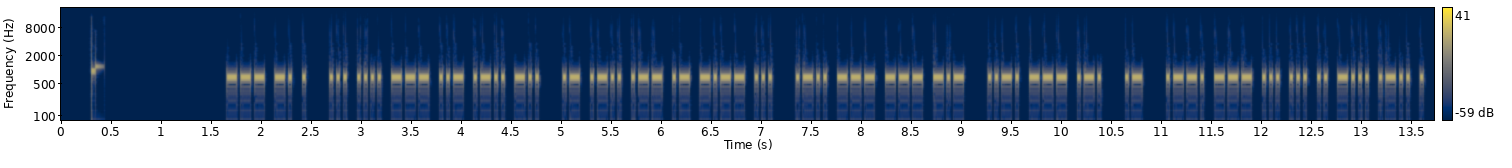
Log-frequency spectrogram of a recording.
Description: Morse code, heard as a keyed tone, about 36 wpm, 700 Hz. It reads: ONE SHOULD ALWAYS LOOK FOR A POSSIBLE
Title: Sentences from Top 1000 Words - Review Part 4 - 35wpm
